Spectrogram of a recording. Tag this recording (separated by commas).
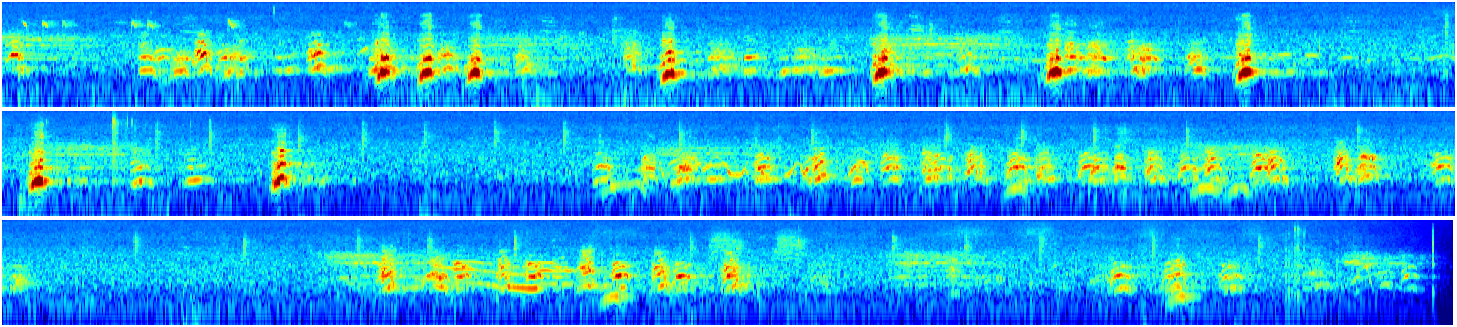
Animal, pets, Dog, Bark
